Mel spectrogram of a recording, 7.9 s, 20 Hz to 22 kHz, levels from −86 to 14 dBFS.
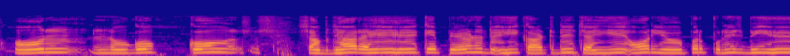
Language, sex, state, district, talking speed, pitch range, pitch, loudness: Hindi, male, Uttar Pradesh, Muzaffarnagar, 130 wpm, 195-215 Hz, 205 Hz, -16 LUFS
